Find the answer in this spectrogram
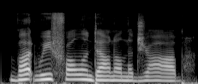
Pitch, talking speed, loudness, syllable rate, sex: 195 Hz, 210 wpm, -16 LUFS, 5.4 syllables/s, female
